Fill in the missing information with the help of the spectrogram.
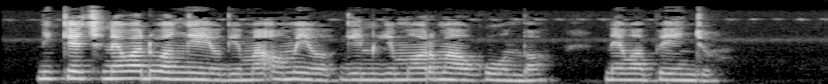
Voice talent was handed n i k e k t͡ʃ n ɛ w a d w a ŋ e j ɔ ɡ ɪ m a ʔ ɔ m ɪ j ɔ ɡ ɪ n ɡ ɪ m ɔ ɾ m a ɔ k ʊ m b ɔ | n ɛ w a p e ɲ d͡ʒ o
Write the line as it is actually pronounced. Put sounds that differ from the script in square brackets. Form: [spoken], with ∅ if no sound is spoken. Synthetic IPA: n i k e [∅] t͡ʃ n ɛ w a d w a ŋ e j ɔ ɡ ɪ m a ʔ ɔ m ɪ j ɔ ɡ ɪ n ɡ ɪ m ɔ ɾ m a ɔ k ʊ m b ɔ | n ɛ w a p e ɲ d͡ʒ o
